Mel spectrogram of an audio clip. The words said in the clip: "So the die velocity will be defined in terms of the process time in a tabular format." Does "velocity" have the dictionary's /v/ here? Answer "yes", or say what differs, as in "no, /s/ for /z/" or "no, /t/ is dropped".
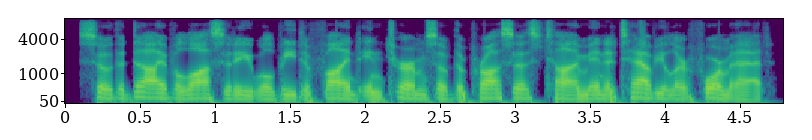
yes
